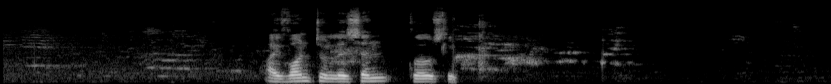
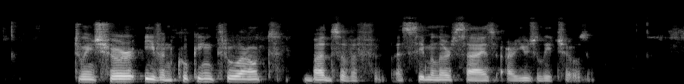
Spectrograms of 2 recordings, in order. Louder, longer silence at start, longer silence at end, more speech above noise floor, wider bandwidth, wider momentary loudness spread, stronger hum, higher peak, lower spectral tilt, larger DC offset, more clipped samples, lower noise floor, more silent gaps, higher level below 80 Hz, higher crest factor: second, -23 LUFS vs -18 LUFS; second, 0.3 s vs 0.75 s; first, 2.1 s vs 0.95 s; about the same, 51 dB vs 50 dB; first, 14.5 kHz vs 9.6 kHz; first, 26 LU vs 18 LU; neither; about the same, -4 dBFS vs -2 dBFS; about the same, -4.5 dB/octave vs -4.5 dB/octave; neither; neither; about the same, -72 dBFS vs -69 dBFS; neither; about the same, -68 dBFS vs -68 dBFS; about the same, 22 dB vs 18 dB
